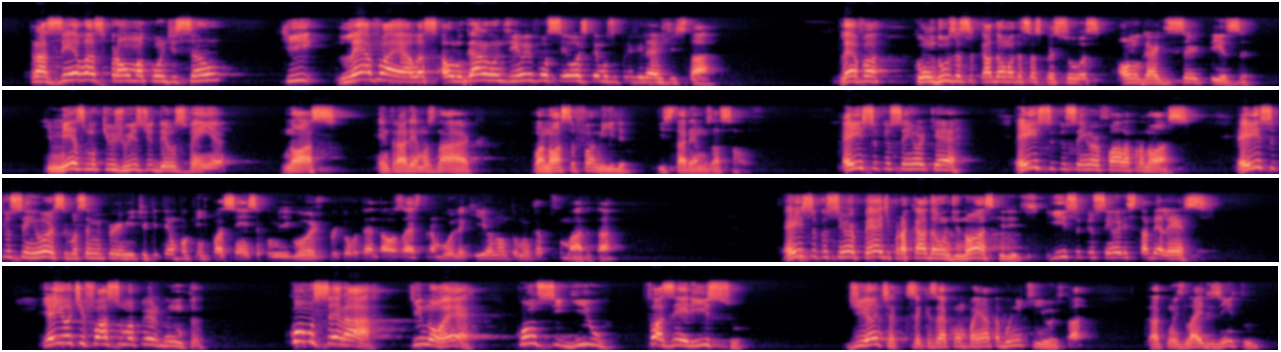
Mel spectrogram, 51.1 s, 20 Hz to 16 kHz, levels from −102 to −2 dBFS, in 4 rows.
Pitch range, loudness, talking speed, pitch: 160-245 Hz, -22 LUFS, 165 wpm, 205 Hz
